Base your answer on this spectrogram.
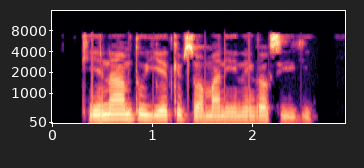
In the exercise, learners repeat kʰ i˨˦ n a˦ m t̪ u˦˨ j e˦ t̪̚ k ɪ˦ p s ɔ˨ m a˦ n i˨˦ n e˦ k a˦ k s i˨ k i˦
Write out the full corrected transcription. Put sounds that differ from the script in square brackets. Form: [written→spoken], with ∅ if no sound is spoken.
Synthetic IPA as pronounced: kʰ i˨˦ n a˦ m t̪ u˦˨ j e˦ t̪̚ k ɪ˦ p s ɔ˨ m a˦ n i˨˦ n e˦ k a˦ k s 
